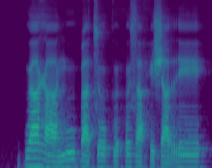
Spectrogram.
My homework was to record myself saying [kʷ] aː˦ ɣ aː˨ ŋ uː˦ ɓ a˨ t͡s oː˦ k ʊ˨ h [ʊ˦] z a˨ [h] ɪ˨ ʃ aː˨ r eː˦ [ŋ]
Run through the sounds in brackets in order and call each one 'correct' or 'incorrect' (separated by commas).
correct, correct, correct, incorrect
